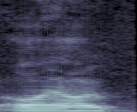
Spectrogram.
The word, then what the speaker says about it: Io: uh metamorphosis is the story of IO uh as it sounds it's spelled i o and um she was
